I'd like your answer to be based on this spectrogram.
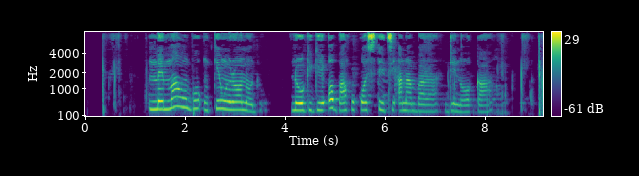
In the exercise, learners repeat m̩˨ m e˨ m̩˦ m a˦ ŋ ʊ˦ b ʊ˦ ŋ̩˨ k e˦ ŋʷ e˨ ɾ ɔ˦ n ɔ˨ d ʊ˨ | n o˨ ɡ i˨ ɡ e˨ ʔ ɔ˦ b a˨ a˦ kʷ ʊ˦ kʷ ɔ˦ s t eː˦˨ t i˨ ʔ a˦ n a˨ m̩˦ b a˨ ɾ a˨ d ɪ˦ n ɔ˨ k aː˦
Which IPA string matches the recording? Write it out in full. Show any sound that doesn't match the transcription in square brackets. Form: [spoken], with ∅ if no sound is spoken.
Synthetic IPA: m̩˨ m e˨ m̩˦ m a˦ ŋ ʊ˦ b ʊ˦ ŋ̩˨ k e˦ ŋʷ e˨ ɾ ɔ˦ n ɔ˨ d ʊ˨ | n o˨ ɡ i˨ ɡ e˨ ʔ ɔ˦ b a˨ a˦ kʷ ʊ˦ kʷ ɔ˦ s t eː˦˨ t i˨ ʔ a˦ n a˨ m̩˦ b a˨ ɾ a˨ d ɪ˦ n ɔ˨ k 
